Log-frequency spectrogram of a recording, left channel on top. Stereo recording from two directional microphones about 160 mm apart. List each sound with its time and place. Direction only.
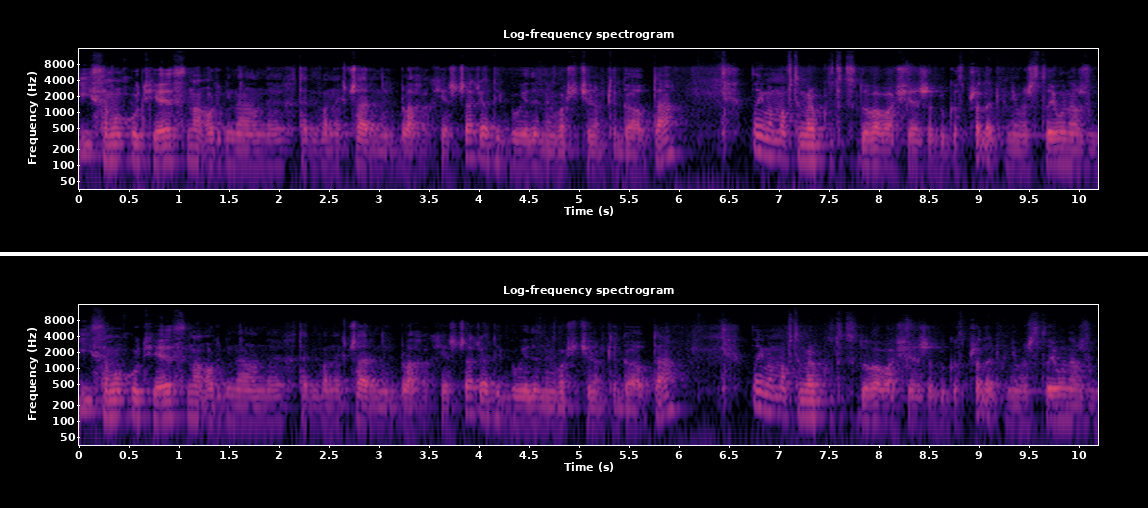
0.0 s speech: 10° right (ahead or behind); by 10.0 s 25° left (ahead or behind)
